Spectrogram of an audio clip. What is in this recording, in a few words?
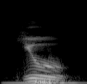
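"dirt", Tlacolula Zapotec; yu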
